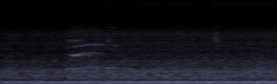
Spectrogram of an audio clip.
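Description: A house cat named Dexter gives a couple of short, faint meows indoors over a low steady hum, with no one speaking.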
